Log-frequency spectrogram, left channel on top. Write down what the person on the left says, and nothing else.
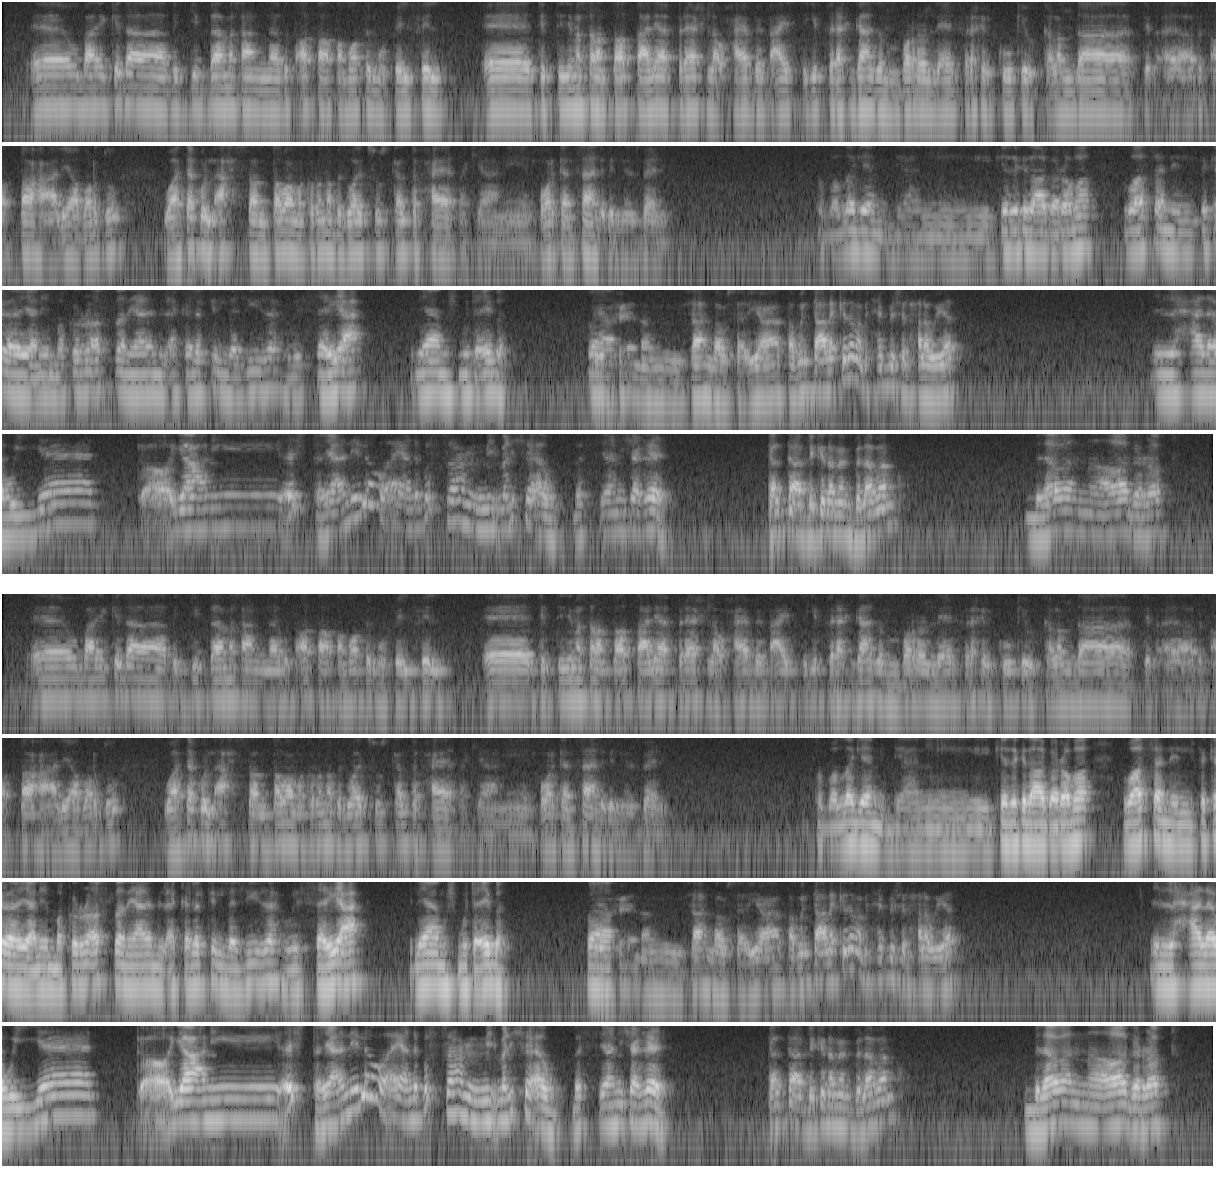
آه، وبعد كده بتجيب بقى مثلا بتقطع طماطم وفلفل آه، تبتدي مثلا تقطع عليها فراخ لو حابب عايز تجيب فراخ جاهزة من بره اللي هي الفراخ الكوكي والكلام ده بتبقى بتقطعها عليها برضو وهتاكل أحسن طبعا مكرونة بالوايت صوص كلته في حياتك يعني الحوار كان سهل بالنسبة لي
هي فعلا سهلة وسريعة طب انت على كده ما بتحبش الحلويات؟
كلت قبل كده من بلبن؟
